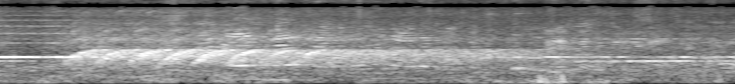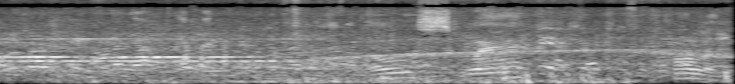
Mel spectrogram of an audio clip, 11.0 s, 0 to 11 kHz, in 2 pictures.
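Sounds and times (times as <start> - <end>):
siren yelping: 0.0 - 7.6
low street noise: 0.0 - 11.0.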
